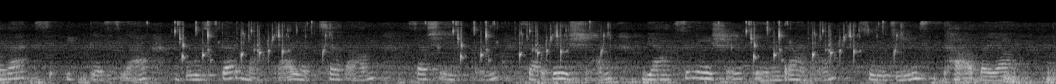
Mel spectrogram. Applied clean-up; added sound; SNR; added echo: none; Drip; 6 dB; reverberation time 0.7 s.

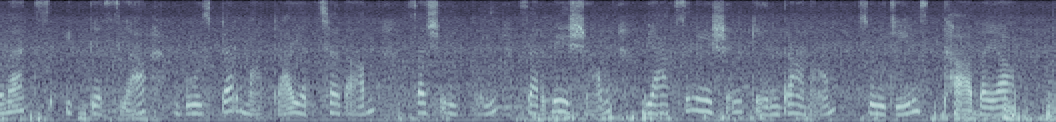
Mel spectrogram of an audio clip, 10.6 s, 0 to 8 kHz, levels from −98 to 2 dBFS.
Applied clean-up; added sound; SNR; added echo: none; none; none; none.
